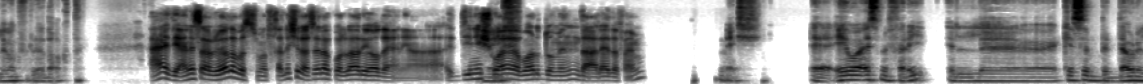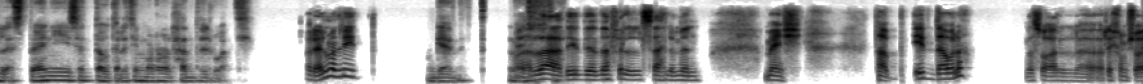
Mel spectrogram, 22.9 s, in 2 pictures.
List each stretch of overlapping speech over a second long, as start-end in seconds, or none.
none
